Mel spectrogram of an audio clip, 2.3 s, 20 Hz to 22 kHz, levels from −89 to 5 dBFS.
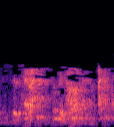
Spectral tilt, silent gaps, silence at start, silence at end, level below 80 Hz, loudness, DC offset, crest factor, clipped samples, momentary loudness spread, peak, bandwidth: -11 dB/octave; none; 0 s; 0 s; -60 dBFS; -21 LUFS; under 0.1%; 20 dB; under 0.1%; 9 LU; -4 dBFS; 2.9 kHz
